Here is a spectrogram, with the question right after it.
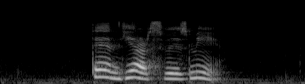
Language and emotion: Russian, neutral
